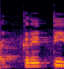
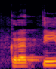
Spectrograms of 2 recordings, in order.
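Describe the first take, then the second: First: कृति as "kri-tee"; slow कृति with "kri"; correct ri sound. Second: कृति misspoken as "kra-tee"; wrong ra sound. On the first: Teacher correcting it, कृति slowly said "kriti". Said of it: "री की मात्रा आती है". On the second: Teacher showing the error, कृति said "krati". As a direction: put an a after kr in कृति. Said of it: "कृति नहीं होता". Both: Shown as a demonstration.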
